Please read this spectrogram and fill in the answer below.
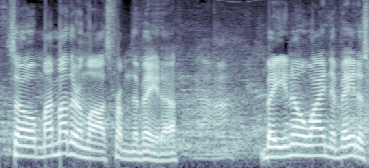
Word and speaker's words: Nevada: So my mother-in-law is from Nevada, but you know why Nevada's pronounced that way, don't you?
